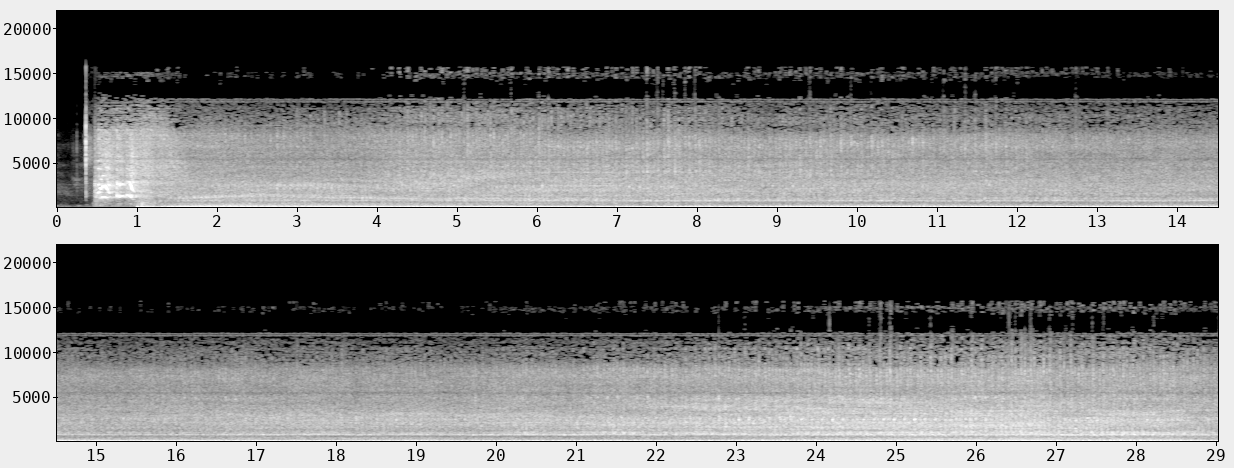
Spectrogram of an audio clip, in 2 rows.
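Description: A 2020 Indian Challenger Dark Horse's liquid-cooled PowerPlus V-twin is started up, rising briefly as it catches, and then settles into a steady, loud idle.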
